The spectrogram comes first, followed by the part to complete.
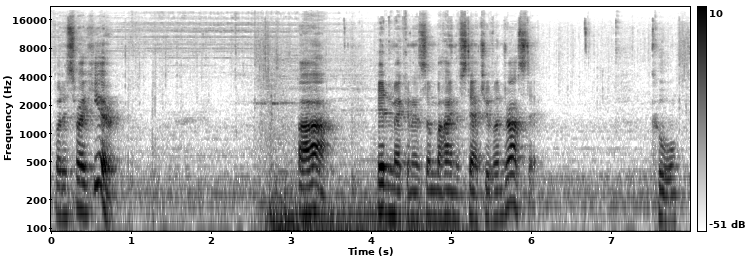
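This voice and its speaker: A man's voice: mid-range voice, slow pace, long pauses, slight background noise. Roomy-sounding man giving casual game commentary. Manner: informal, enthusiastic, sweary. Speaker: game streamer. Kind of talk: casual playthrough commentary with in-character asides.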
